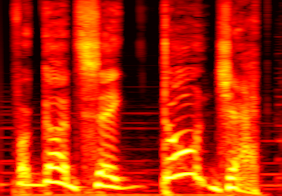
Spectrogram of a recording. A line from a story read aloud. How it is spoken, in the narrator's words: she cried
